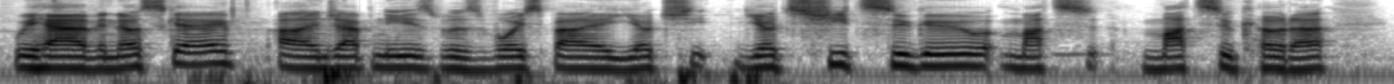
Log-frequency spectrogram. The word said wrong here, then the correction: Matsuoka: God, he's got two really difficult to pronounce names. – If you want to correct me? Yoshitsugu Matsuoka.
